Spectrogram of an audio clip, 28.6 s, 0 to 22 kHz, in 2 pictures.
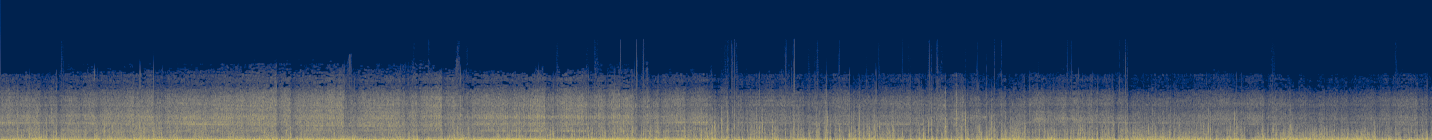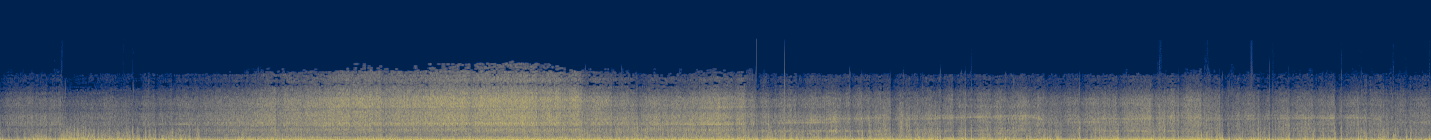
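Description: BMW R1250 RT's 1254 cc boxer-twin engine running at road speed, its note rising and falling with the throttle, under steady wind noise on the microphone that swells for a few seconds past the middle.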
